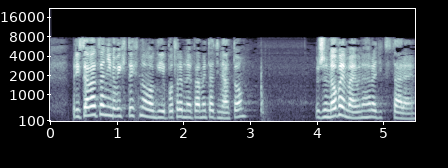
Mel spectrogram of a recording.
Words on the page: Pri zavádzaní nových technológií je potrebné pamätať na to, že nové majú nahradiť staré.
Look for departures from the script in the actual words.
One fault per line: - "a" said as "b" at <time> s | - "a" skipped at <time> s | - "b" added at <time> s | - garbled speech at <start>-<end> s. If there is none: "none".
none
